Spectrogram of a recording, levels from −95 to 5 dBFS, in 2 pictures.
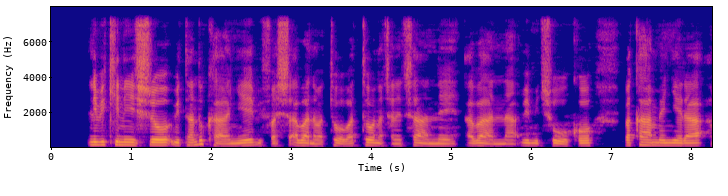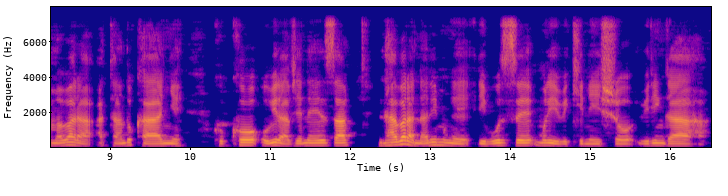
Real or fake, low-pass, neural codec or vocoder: real; 7.2 kHz; none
